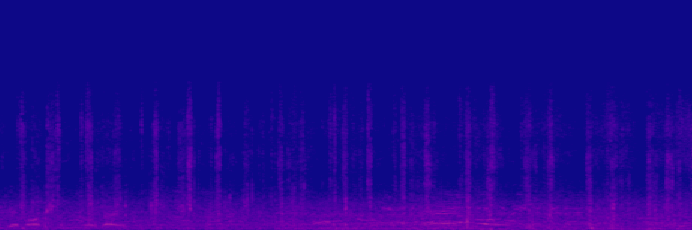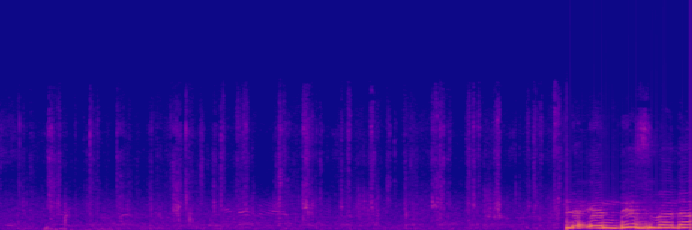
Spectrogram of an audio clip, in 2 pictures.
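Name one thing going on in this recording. Footsteps march in a steady rhythm.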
